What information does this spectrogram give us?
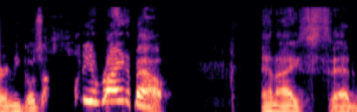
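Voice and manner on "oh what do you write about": much higher, bright eager question; retelling a fan's high, eager question; eager curious stranger. Retold or imitated. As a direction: play up the stranger's keen interest.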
